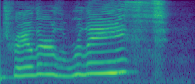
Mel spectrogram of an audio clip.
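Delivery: very high-pitched, swooping, animated and excited voice. Sharing news with listeners, the speaker's voice goes high. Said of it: "That's how high your voice goes".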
